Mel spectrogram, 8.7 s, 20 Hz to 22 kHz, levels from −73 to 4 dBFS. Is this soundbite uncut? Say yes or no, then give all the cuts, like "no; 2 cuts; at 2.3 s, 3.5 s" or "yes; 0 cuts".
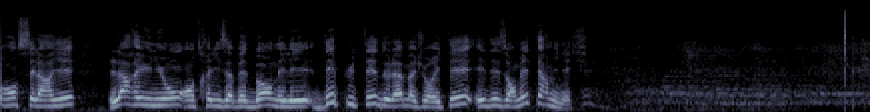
yes; 0 cuts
